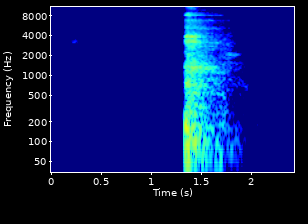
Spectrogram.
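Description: A single heavy, breath-like exhale close to the microphone. It starts abruptly a little over a second in and fades within about half a second, with near silence before it.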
